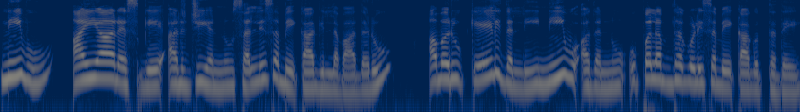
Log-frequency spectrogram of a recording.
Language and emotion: Kannada, neutral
